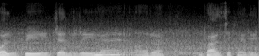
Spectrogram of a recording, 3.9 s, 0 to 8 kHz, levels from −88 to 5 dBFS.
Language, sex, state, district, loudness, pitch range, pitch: Hindi, female, Uttar Pradesh, Jyotiba Phule Nagar, -18 LUFS, 155-175 Hz, 165 Hz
